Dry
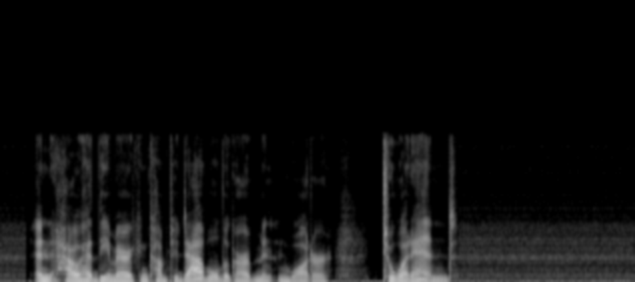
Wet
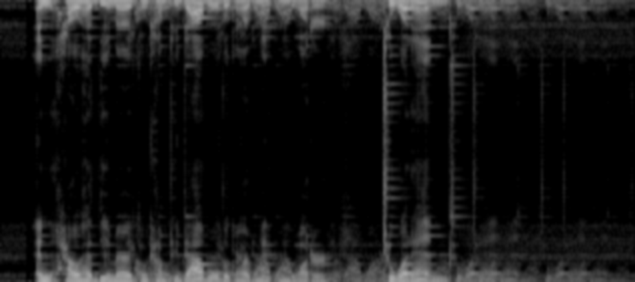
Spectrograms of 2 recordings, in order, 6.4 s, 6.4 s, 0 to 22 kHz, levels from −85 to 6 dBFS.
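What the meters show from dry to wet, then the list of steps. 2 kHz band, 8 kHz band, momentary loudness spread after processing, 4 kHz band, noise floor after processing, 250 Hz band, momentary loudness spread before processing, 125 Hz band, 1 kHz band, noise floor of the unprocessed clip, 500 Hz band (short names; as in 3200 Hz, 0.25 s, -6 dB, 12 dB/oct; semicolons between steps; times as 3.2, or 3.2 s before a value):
-12.0 dB, -8.0 dB, 17 LU, -13.0 dB, -58 dBFS, -8.5 dB, 12 LU, -9.0 dB, -8.0 dB, -53 dBFS, -8.0 dB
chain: low shelf 73 Hz -9 dB; resonator 740 Hz, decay 0.42 s, mix 80%; envelope phaser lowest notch 180 Hz, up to 2600 Hz, full sweep at -33.5 dBFS; on a send: swung echo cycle 0.896 s, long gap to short 3:1, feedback 41%, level -17 dB; on the sum: careless resampling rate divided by 2×, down none, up zero stuff; gain +6 dB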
